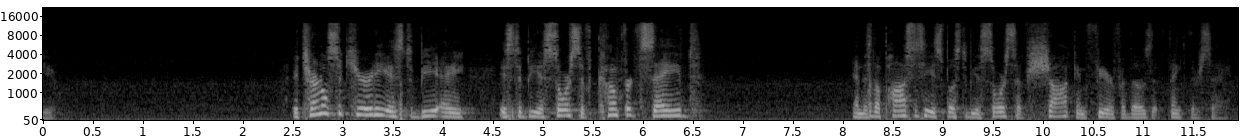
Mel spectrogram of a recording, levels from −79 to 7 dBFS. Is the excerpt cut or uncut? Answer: cut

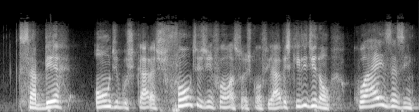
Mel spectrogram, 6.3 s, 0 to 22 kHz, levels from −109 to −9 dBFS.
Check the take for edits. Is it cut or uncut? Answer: uncut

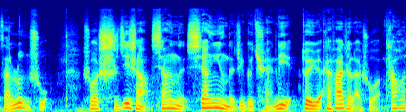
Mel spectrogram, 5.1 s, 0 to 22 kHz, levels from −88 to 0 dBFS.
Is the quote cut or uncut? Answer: cut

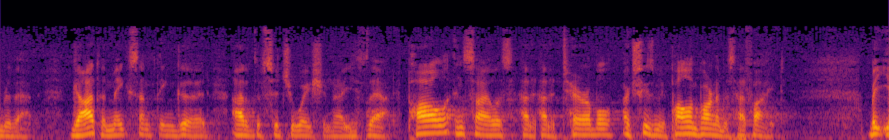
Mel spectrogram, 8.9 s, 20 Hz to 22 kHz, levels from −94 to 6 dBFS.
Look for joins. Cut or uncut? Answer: cut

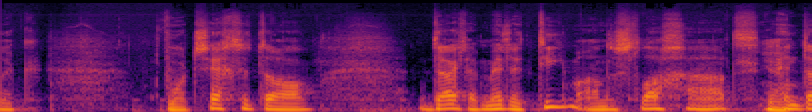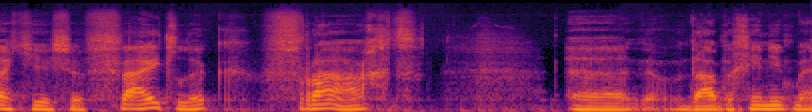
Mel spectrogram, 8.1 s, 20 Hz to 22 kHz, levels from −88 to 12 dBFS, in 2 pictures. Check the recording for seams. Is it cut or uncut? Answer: cut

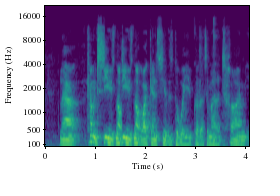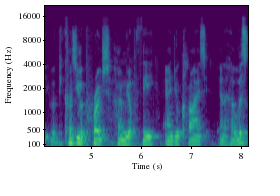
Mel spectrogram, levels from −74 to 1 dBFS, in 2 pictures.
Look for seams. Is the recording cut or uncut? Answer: cut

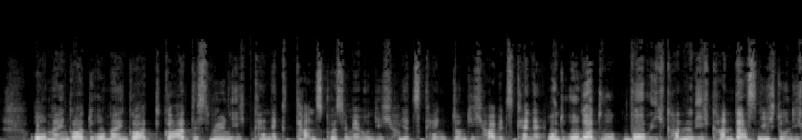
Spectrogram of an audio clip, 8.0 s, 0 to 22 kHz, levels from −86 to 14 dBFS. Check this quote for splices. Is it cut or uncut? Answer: cut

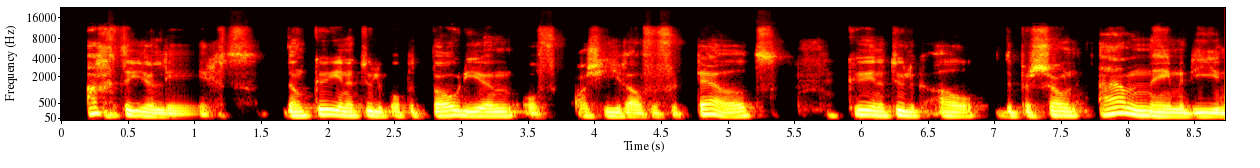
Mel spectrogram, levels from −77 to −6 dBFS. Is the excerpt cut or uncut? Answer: cut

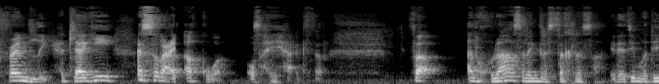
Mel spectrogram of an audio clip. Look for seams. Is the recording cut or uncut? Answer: cut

